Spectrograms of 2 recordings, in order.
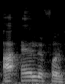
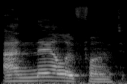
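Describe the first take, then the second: First: The article has no n before elephant. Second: An n sound links the article to elephant. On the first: The speaker calls it wrong. "Então a elephant fica. Uh, uh, uh" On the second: The speaker calls it right. "Então an elephant"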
